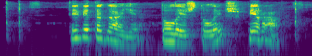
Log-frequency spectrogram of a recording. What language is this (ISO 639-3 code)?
chm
